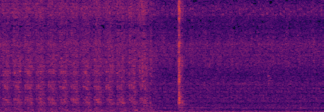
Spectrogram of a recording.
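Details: Tractor diesel cranked on jumper cables from a dead battery while the bucket is lifted: slow, uneven cranking rhythm that never catches; cranks but won't start.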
